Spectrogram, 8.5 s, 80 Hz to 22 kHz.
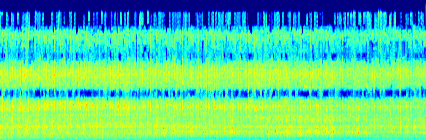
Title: СТУЧИТ ДВИГАТЕЛЬ ВАЗ 2107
